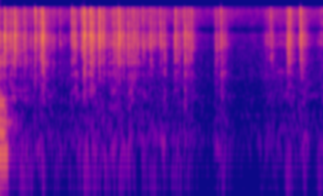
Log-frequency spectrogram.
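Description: Small plastic clicks and ticks as a transforming robot action figure is handled and its joints are moved, a quick irregular run that thins out after about two and a half seconds, with a few more clicks near the end.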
